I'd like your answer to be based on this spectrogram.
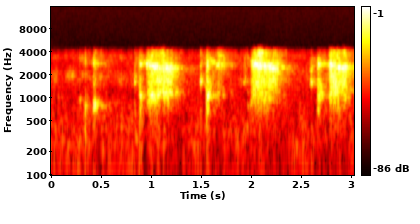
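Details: Person asked to sneeze at snack time: three short, explosive bursts about a second apart, sounding like small coughs or forced sneezes, in a quiet room.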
